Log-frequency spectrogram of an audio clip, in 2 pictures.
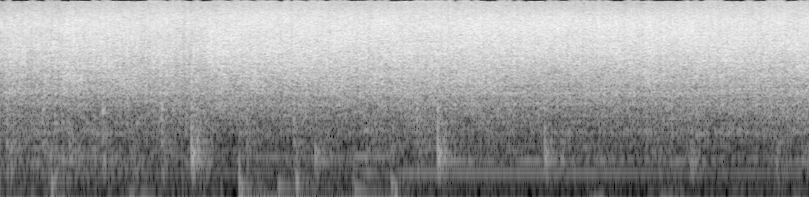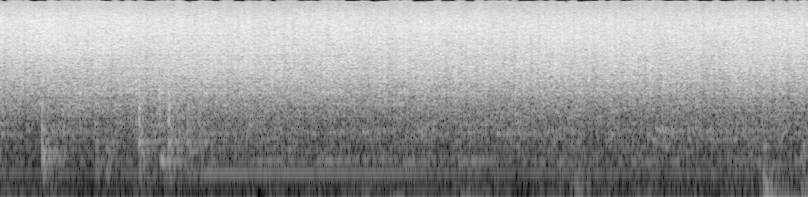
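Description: Chicken tikka masala with sliced onions and green chillies sautéing in a hot nonstick pan: a steady sizzling hiss, with a wooden spatula stirring and scraping through it in scattered light knocks.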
